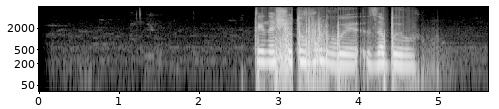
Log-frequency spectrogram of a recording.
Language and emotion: Russian, neutral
